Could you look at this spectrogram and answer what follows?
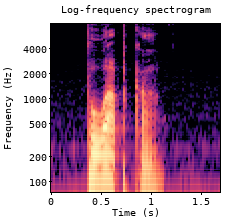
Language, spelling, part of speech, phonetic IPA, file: Polish, pułapka, noun, [puˈwapka], Pl-pułapka.ogg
